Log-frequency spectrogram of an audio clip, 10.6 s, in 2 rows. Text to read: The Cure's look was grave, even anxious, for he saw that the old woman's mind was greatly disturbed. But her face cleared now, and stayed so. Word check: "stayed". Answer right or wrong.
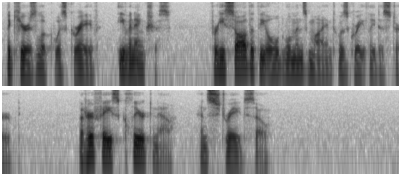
wrong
